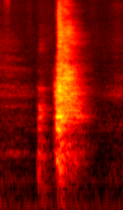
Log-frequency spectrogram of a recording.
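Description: A single sneeze: a short, sharp intake of breath followed by a loud, explosive burst that trails off quickly into quiet.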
